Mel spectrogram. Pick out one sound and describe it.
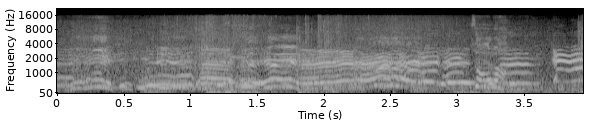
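Rushing water roars.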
